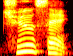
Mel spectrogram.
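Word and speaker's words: 抽選: ' 추센 ' 입니다 . 복권 이나 추첨 을 의미 합니다 . 예 . 그러니까 ' 츄 ' 라고 읽으셔야 해 요 .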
